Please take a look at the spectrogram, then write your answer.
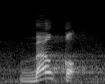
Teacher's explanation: Diucapkan dengan suara yang tebal dan dalam posisi sukun, maka terdengar pantulan suara. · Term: huruf Qaf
